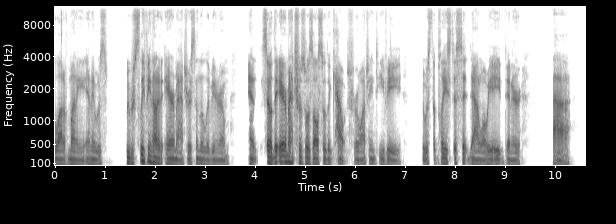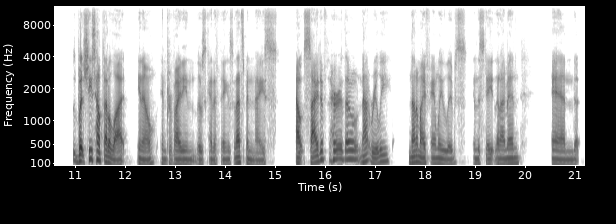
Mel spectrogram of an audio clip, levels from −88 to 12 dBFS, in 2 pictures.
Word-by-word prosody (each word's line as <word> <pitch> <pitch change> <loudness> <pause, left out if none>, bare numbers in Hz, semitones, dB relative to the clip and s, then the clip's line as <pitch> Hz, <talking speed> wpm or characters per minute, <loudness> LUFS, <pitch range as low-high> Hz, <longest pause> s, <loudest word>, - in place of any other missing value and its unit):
lot 90 -1 +2
of 90 0 -9
money, 85 -2 -2
and 90 - -5
it - - -1
was 90 0 -8 0.4
we 115 - +2
were 105 - 0
sleeping 140 -1 +3
on 110 - +5
an 95 - 0
air 100 0 +2
mattress 90 0 -4
in 95 - -3
the 90 - -2
living 85 0 -6
room, 80 0 -6 0.4
and - - 0
so 115 - +5
the 115 +2 +4
air 125 - +8
mattress 120 -2 +2
was 105 -3 +1
also 100 -1 +2
the 95 0 -5
couch - - -2
for 90 - -8
watching 85 +2 -5
TV. 90 -4 -6 0.4
It - - -5
was - - -4
the - - -8
place - - -1
to - - -1
sit - - -2
down 85 0 -1
while 80 0 -3
we 90 +2 -1
ate 95 - -2
dinner. 80 -2 -4 0.6
Uh, - - 0 0.7
but 145 +3 +8
she's 190 -2 +3
helped 165 -5 +6
out 125 - +8
a - - +7
lot, 90 0 +2 0.2
you 100 - -1
know, 90 +4 0
in 95 -3 -6
providing 90 -1 -1
those 90 0 -4
kinda 85 -2 -5
things, 90 0 -6
and 105 - +1
that's 115 0 +4
been 90 -4 -3
nice. 80 0 -8 0.4
Outside 110 +4 +4
of 180 +1 -1
her, 180 +3 +2
though, 185 +1 +3
not 135 +4 0
really. 130 +6 -1 0.4
None 115 +2 +3
of 125 - +2
my 105 -2 +3
family 100 -1 -2
lives 90 +4 -5
in 95 - -5
the 95 - -3
state 95 +1 -5
that 100 - -2
I'm 95 0 -1
in, 105 +1 -1 0.6
and 90 -1 -1
95 Hz, 215 wpm, -25 LUFS, 90-110 Hz, 0.7 s, air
